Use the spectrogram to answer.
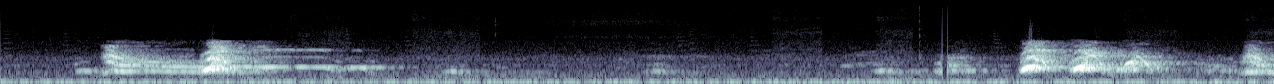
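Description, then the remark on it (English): A dog barks in two short bursts a few seconds apart, each a quick cluster of sharp barks, over a steady low background hum with no talking. “What bad dog.”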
